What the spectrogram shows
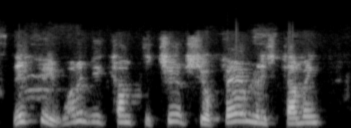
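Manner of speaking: high, soft-toned, soft-spoken delivery. Retelling how his feared uncle invited him to church, imitating uncle's soft voice. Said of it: "soft voice".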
